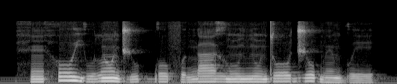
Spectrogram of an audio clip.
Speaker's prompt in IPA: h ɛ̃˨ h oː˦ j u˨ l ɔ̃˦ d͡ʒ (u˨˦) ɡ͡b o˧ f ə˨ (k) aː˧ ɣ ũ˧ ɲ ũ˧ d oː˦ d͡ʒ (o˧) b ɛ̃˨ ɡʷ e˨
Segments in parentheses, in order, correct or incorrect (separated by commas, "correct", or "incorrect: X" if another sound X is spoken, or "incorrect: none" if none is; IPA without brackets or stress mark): correct, incorrect: ŋ, incorrect: o˦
